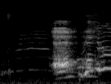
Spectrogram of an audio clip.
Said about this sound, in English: Come here. I'll bring her in. Everybody likes my cat, so I keep this in. This is my cat. Aw, she's so cute. Yeah, thank you. Yeah, she wears a little silver bell, too, because she's bad.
